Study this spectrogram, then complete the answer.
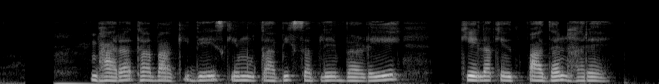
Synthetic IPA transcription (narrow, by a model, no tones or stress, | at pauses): bʱaːɾət̪ɦabaːkid̪eːskemʊt̪aːbɪksəblebəɽe | kʰeːlakeʊt̪paːd̪ənɦɐɾɛː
